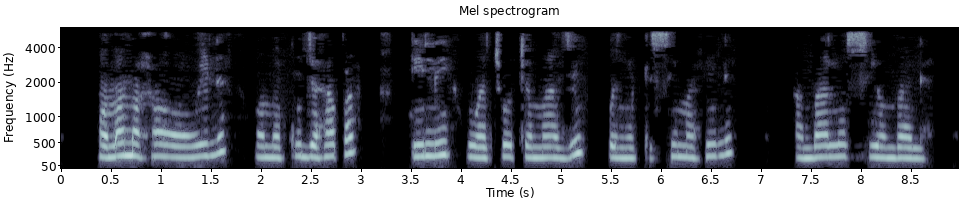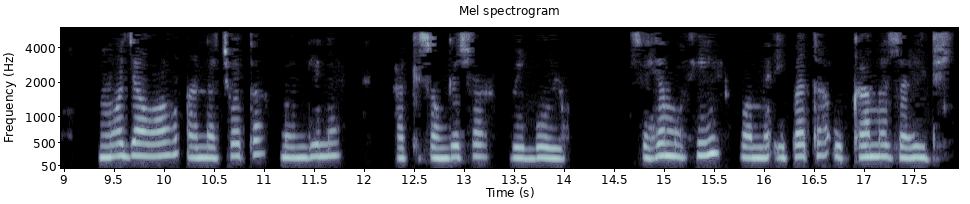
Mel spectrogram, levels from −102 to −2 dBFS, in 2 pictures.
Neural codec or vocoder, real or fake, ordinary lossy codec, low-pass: codec, 44.1 kHz, 7.8 kbps, DAC; fake; MP3, 24 kbps; 5.4 kHz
